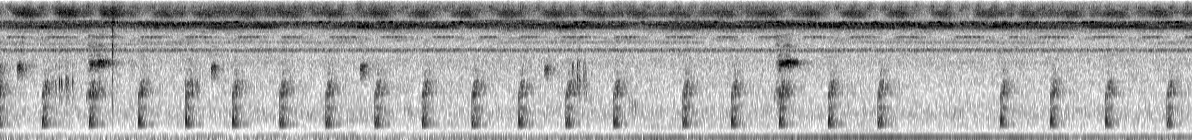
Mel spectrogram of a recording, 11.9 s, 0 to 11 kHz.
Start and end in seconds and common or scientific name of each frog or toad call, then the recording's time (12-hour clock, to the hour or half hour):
0.0	11.8	blacksmith tree frog
0.3	0.9	Phyllomedusa distincta
0.7	1.3	white-edged tree frog
2.1	2.3	Dendropsophus elegans
3.5	3.8	Dendropsophus elegans
5.3	5.7	Dendropsophus elegans
5.5	6.0	Phyllomedusa distincta
7.7	8.2	white-edged tree frog
8pm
